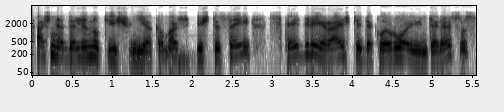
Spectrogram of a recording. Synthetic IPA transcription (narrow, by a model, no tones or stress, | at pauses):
ɐʃnʲɛd̪ɐlʲɪnʊkʲiːʃʲunʲiɛkɐ̰mɐʃɪʃʲt̪ʲɪsɐɪskɐɪd̪ʲɾʲɛɪɪɾɐɪʃʲkʲɛɪd̪ʲɛklˠɐɾuɔjʊɪnʲt̪ʲɛɾʲæsʊs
